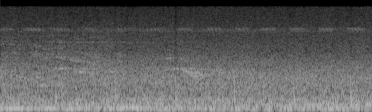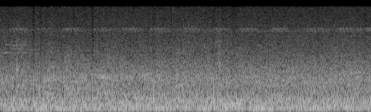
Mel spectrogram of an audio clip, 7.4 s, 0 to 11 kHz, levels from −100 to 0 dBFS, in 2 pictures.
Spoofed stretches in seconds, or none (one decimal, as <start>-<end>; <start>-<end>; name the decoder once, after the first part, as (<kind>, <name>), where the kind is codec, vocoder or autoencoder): 0.0-1.3 (vocoder, Vocos); 4.0-4.8; 6.1-7.4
